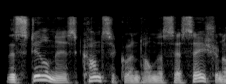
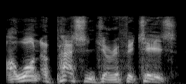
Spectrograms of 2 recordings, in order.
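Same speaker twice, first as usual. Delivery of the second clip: raised voice of a distant rider; calling from the mist; 6 semitones higher than usual. A narrator's reading. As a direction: call your answer across to the guard. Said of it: "a man's voice called from the mist".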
